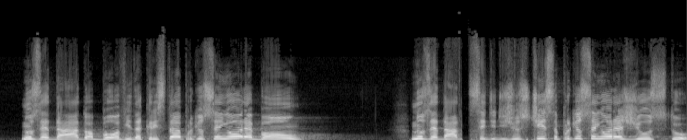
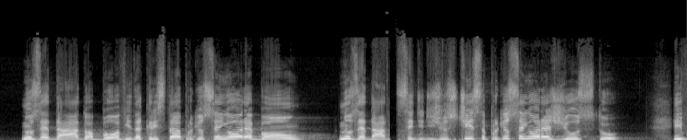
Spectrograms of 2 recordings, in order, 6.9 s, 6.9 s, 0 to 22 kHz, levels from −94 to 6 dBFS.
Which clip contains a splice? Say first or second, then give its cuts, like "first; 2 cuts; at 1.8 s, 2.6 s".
second; 1 cut; at 3.4 s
